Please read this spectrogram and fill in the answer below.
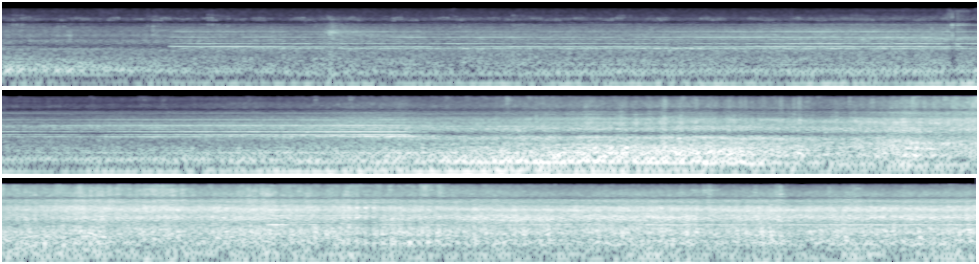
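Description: Indian Railways diesel locomotive approaching at speed and sounding a long multi-note horn for about twelve seconds. Its engine rumble swells to its loudest as it passes, and then the coaches run by with steady rolling and wheel noise.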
